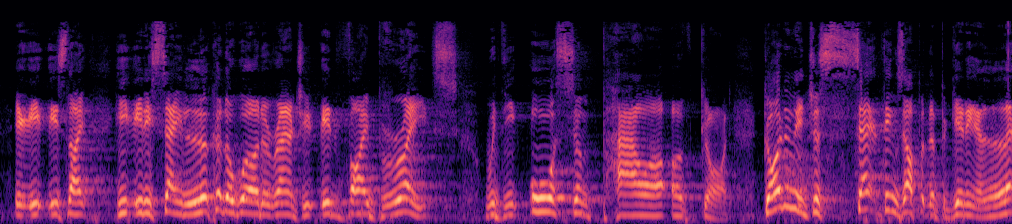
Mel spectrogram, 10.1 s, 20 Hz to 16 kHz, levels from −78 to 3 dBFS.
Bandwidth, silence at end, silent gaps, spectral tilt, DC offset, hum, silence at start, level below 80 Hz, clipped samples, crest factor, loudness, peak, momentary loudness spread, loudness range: 11.5 kHz; 0 s; none; -5 dB/octave; under 0.1%; none; 0.15 s; -54 dBFS; under 0.1%; 16 dB; -16 LUFS; -2 dBFS; 11 LU; 3 LU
